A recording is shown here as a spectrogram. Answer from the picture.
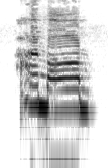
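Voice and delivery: put-on high mouse-squeak boy; tiny little voice. A narrator's reading. Shrunken boy greets mother from television, tiny squeaky voice. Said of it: "A tiny little voice".

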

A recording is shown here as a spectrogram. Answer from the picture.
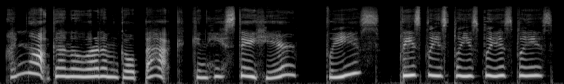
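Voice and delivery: put-on high, pleading little boy voice; excited kid begging his parents; chirpy begging child. A narrator's reading. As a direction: beg like a five-year-old. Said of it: "Izuku chirped".

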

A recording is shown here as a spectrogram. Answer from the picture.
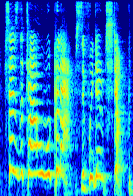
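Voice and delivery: very high squawky clown; clown creature voice. A narrator's reading. Clown informing the other clowns, very high voice. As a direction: pipe it out in a silly high voice.

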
